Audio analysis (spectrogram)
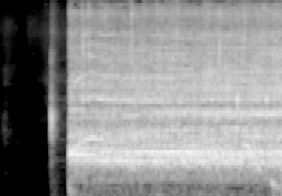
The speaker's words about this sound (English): Oh, wait a minute. Do I have my applause up? Let's see.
